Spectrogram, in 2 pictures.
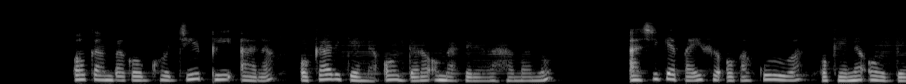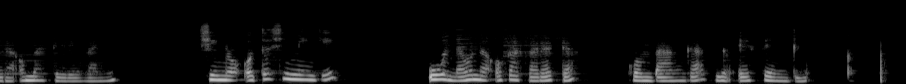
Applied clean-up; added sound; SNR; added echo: neural mask model DeepFilterNet 3.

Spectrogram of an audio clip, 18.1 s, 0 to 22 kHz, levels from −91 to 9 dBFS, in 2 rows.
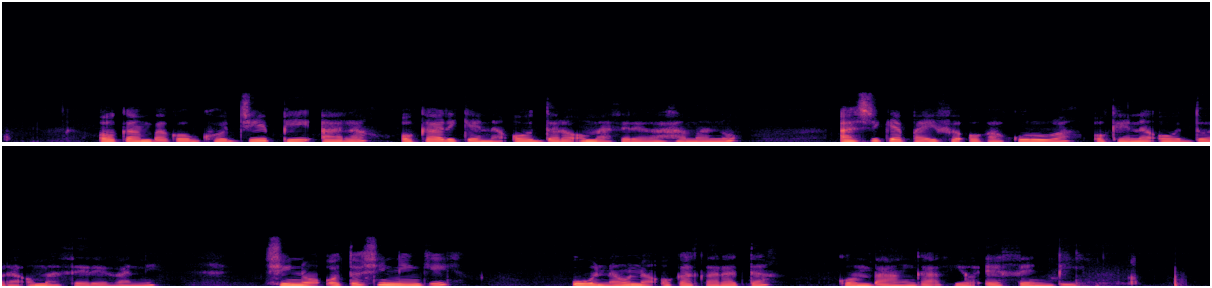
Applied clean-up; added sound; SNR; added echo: none; none; none; none.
